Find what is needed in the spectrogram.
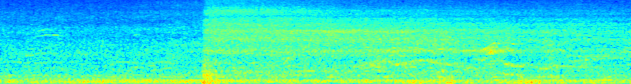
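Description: Busy theme-park ambience with crowd chatter, joined about two seconds in by a sudden loud steady hiss.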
